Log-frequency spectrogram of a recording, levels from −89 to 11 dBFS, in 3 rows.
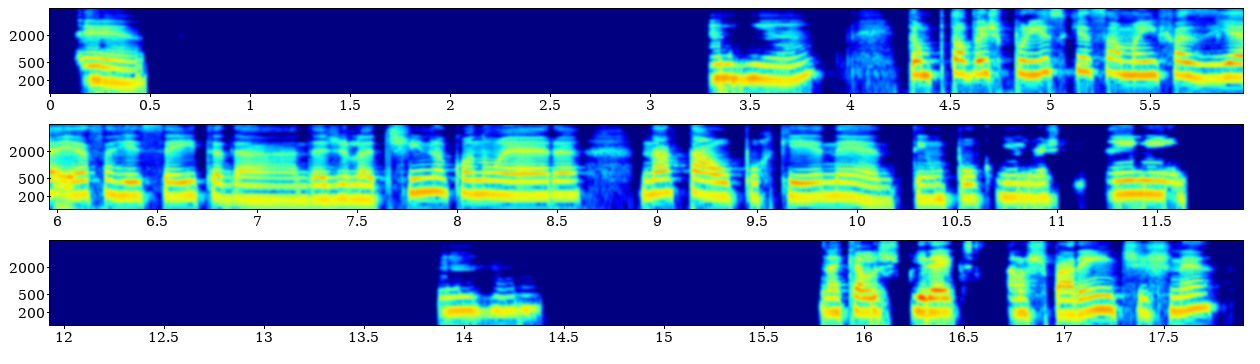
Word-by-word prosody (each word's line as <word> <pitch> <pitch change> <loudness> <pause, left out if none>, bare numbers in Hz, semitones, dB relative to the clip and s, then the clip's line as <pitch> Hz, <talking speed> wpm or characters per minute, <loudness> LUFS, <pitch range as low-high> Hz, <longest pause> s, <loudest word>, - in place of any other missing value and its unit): É. 200 -3 0 2.8
Uhum. 230 +2 -2 0.4
Então, 275 -1 +3
talvez 285 0 +3
por 290 - -1
isso 310 +3 0
que - - -3
a - - 0
sua 305 -2 0
mãe 270 0 +2
fazia 245 -3 +3
essa 235 +1 +1
receita 215 -1 -2
da 180 -2 -4
da 180 0 -2
gelatina 190 +9 -2
quando 235 -2 -1
era 220 +1 +1 0.3
Natal, 235 -2 +3
porque, 205 0 -3
né, 200 -6 -3
tem 185 - -8
um 185 - -5
pouquinho 200 +2 -5
mais 195 -1 -5
de 380 - -28
tempo. 225 -2 +1 2.2
Uhum. 225 +2 -6 1.4
Naquelas 215 0 +3
pirex 215 -2 +7 0.2
transparentes, 210 +2 +1
né? 245 +4 0
220 Hz, 105 wpm, -21 LUFS, 205-240 Hz, 2.8 s, pirex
